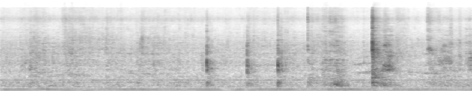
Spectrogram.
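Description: Bread halwa with milk is stirred gently in a pan. Soft, irregular spoon scrapes and clinks against the metal sit over a low simmering sizzle, with a sharper knock near the end.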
